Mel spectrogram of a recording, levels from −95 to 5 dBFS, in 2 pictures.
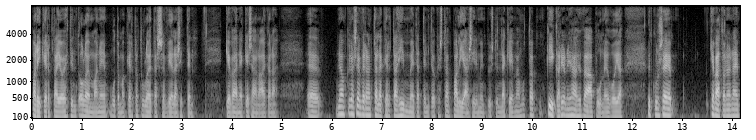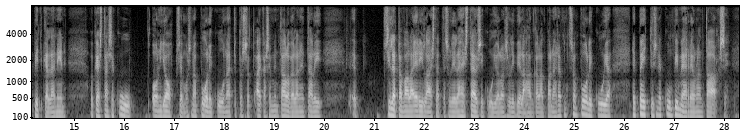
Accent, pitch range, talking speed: native, 95-115 Hz, 190 wpm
